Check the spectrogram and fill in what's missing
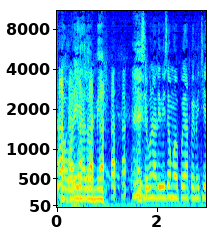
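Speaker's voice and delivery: talking while laughing through the words.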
